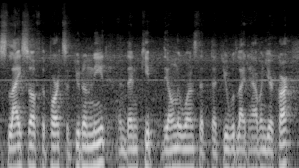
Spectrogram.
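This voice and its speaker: Against noticeable background noise, a man with a slight non-native accent speaks in a fairly low voice. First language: Spanish. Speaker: car hobbyist / mechanic. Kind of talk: casual video walkthrough. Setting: auto body shop. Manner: halting, many fillers.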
